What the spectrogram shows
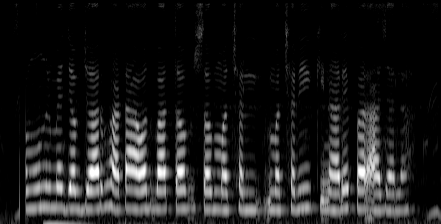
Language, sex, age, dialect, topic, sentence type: Bhojpuri, female, 18-24, Western, agriculture, statement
